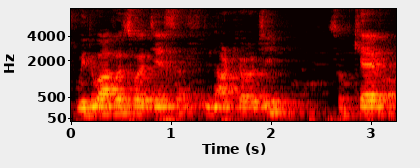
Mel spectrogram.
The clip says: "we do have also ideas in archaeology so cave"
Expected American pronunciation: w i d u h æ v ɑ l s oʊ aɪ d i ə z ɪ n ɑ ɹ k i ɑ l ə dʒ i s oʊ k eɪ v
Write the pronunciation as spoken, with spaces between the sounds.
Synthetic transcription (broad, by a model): w i d u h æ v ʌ s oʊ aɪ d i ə s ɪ n ɑ ɹ k i ɑ l ə dʒ i s oʊ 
